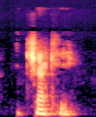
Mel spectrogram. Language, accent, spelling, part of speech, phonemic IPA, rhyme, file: English, Southern England, Jackie, proper noun, /ˈd͡ʒæki/, -æki, LL-Q1860 (eng)-Jackie.wav
- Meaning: 1. A diminutive of the male given name Jack, Jacques (and its cognates) or John 2. A diminutive of the female given name Jacqueline or Jacquelyn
